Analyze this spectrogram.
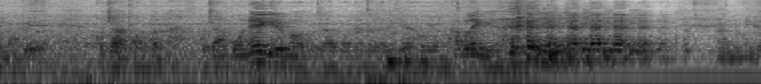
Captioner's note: laughter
